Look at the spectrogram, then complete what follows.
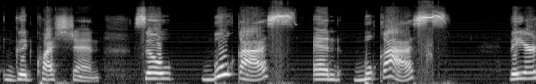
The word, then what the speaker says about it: bukas: syllable that means open buas means tomorrow so when the emphasis is on the first syllable it's tomorrow very interesting yep they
